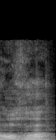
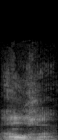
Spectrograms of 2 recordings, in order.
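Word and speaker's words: Алға: Так как говорить правильно, как правильно, Алга Казахстан или Алха Казахстан? Ну, конечно, Алга. Алга. Алга.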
